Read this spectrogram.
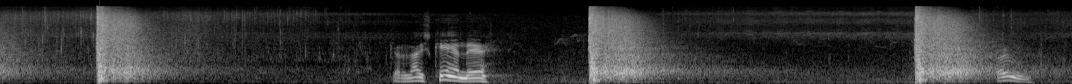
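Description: Loud gunshots bang sharply and echo briefly outdoors.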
